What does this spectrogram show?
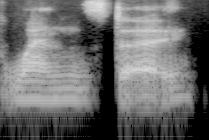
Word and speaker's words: Wednesday: careful with this one the pronunciation is very different to the spelling so it's spelled wedding as day but it's pronounced Wednesday and she's day is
